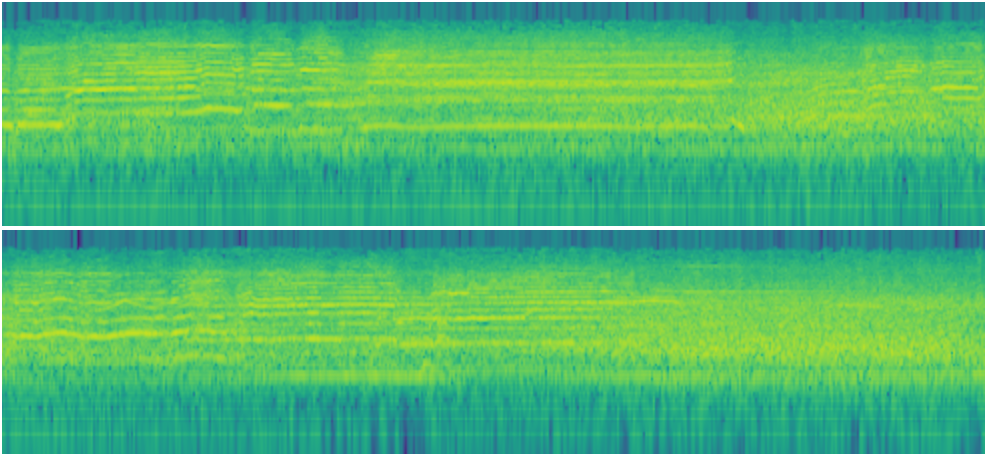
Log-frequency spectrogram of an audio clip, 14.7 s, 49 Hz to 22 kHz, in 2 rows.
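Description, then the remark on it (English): A huge stadium crowd in San Diego boos loudly and without letup at Roseanne Barr's performance of the national anthem on July 25, a dense roar of jeers, whistles and shouts filling the space for the whole stretch while the performance carries on beneath it. “So Roseanne Barr was getting booed out of the building in San Diego.”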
